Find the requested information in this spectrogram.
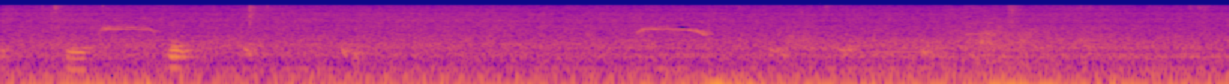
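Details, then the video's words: Hens and grown chicks in a family coop with a rooster: a few soft clucks mixed with two or three high, falling peeps, over a low steady hum. "Amcamın Horozu, Tavukları ve Civcivleri - My Uncle’s Rooster, Hens and Chicks"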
